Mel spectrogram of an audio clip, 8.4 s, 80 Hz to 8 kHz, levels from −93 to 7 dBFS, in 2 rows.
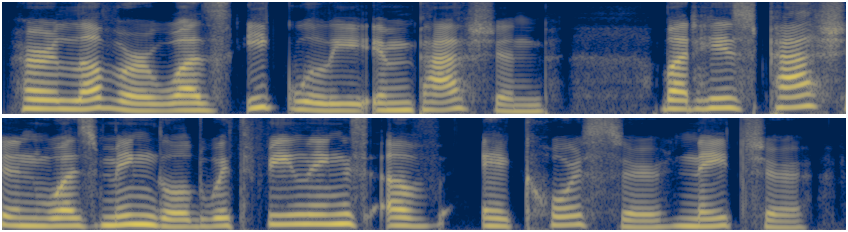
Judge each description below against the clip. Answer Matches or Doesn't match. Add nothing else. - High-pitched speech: Matches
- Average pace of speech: Doesn't match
